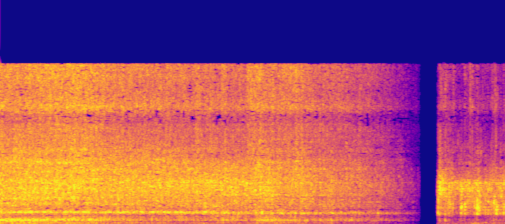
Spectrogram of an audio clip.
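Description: A mixer grinder grinds curry masala into a fine paste for crab curry, a loud steady whirring roar that runs unbroken, cuts off abruptly for a moment near the end, then starts again.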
